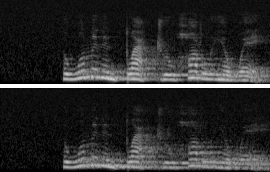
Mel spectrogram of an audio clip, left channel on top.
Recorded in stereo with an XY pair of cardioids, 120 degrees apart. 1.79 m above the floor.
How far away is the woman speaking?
About 2 m.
